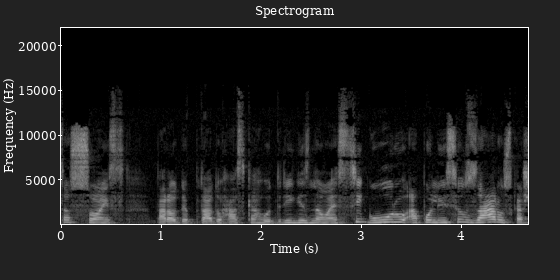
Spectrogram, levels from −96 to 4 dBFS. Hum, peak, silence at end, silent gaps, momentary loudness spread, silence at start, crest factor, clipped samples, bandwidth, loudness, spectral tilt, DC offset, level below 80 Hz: none; -20 dBFS; 0 s; none; 10 LU; 0 s; 18 dB; under 0.1%; 15.5 kHz; -38 LUFS; -2 dB/octave; under 0.1%; under -90 dBFS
